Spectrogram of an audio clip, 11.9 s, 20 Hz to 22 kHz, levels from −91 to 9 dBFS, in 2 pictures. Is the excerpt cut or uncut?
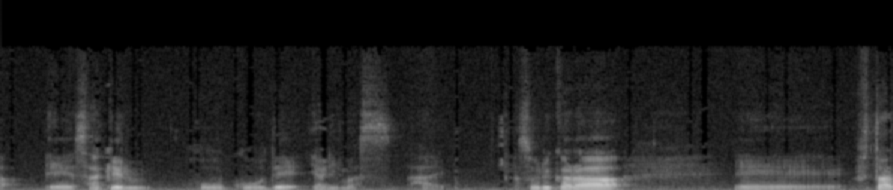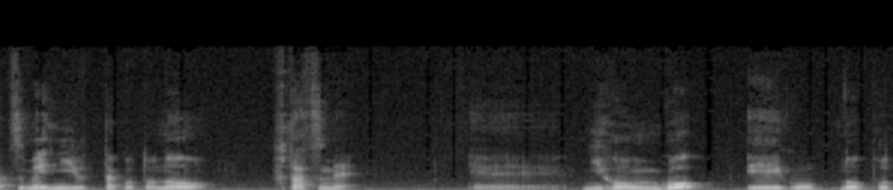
cut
